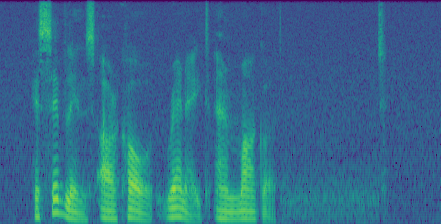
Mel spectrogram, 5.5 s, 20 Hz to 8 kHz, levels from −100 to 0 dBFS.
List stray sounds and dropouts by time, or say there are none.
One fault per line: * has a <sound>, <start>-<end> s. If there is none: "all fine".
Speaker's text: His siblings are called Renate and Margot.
all fine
